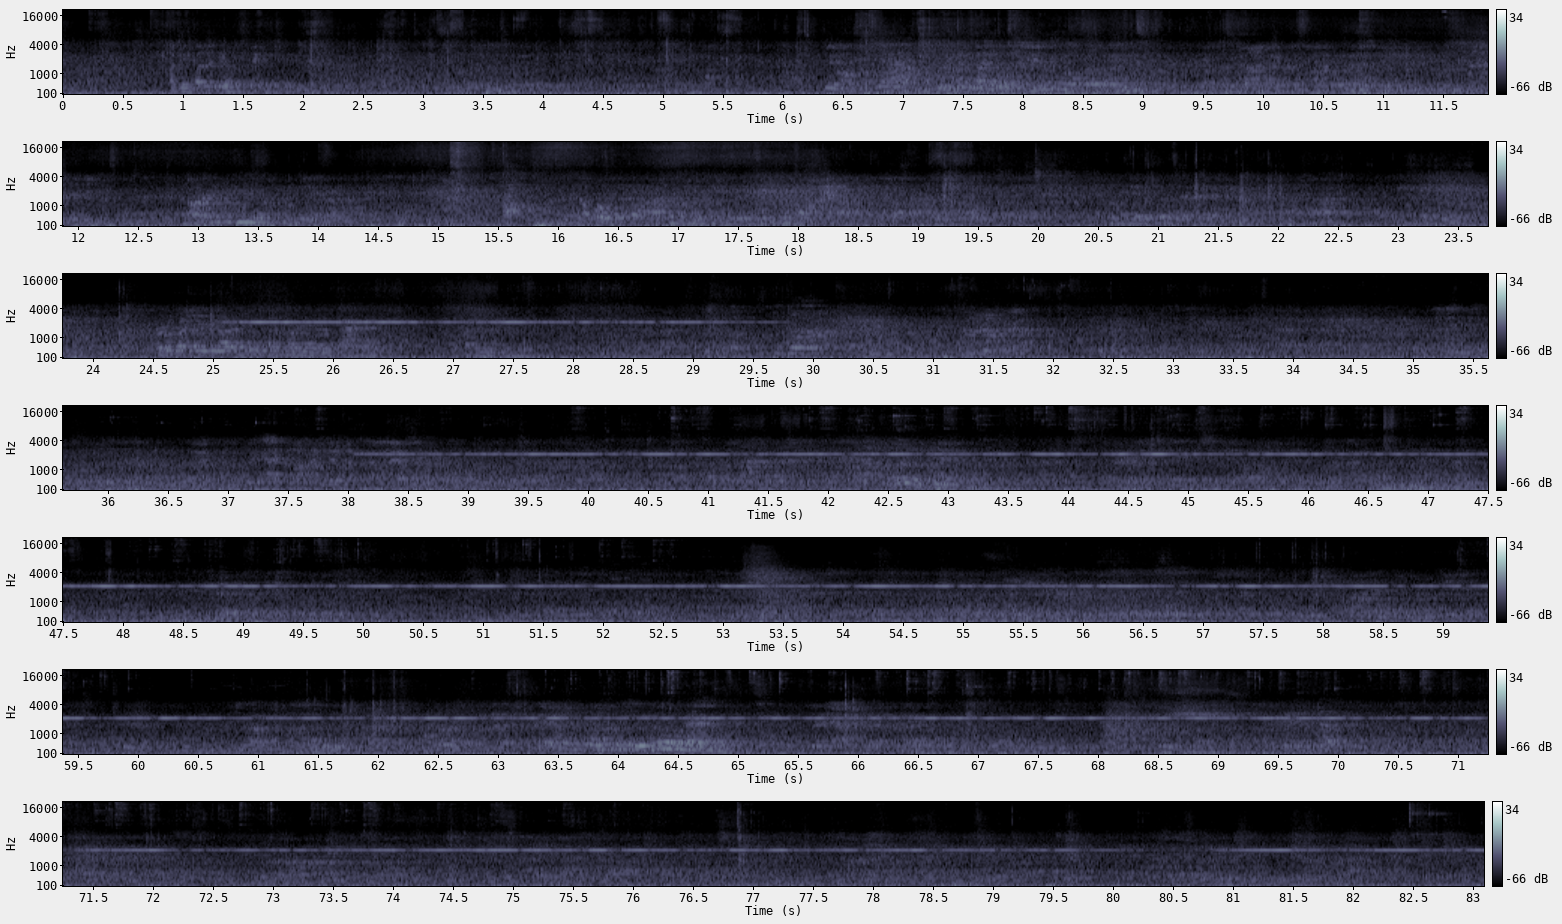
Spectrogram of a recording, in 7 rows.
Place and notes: Huangpu District, Shanghai - Construction
Construction workers are arranged exhibition, Standing on the third floor hall museum, The museum exhibition is arranged, Binaural recording, Zoom H6+ Soundman OKM II
Shanghai, China, 28 November 2013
